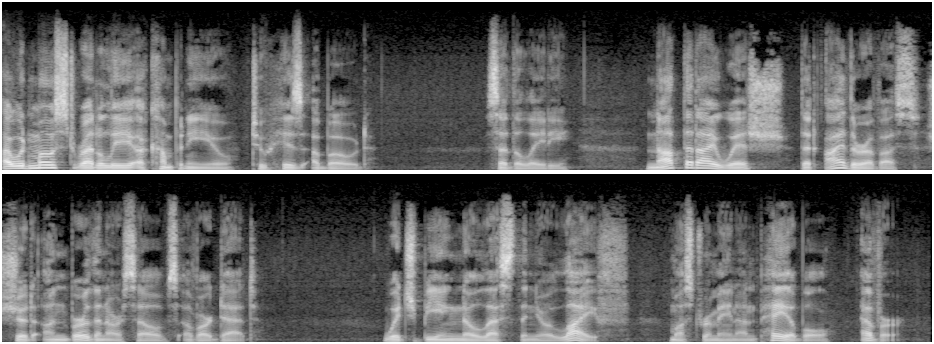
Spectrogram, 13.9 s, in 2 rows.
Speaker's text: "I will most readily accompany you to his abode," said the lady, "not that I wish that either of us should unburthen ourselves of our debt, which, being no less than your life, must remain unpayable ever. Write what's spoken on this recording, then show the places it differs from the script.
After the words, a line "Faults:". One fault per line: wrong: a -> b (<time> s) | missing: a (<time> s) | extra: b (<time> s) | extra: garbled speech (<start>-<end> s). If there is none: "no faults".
"I would most readily accompany you to his abode," said the lady, "not that I wish that either of us should unburthen ourselves of our debt, which, being no less than your life, must remain unpayable ever.
Faults:
wrong: will -> would (0.1 s)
